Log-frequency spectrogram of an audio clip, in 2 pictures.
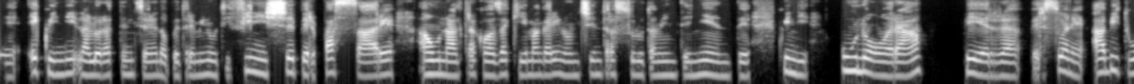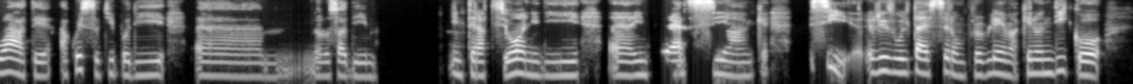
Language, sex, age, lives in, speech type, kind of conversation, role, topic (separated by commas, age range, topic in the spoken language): Italian, female, 25-29, Italy, conversation, podcast, guest, Come si può rendere una lezione più coinvolgente per gli studenti?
